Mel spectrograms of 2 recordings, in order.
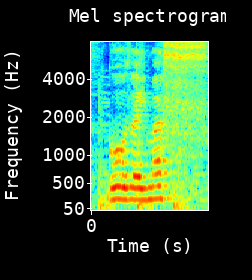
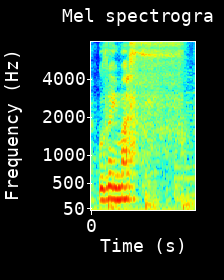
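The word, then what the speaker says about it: ございます: Gozaimas. Non pas goas. Souvenez-vous le e disparaît. Gozaimas.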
